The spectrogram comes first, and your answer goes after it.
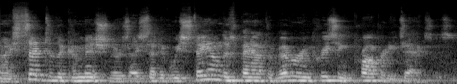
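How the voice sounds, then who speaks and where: Over noticeable background noise and audible room echo, a man with a high voice talks at a fairly quick pace with fairly even intonation. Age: 70s. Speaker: tax reform activist. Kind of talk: panel discussion remarks. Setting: conference panel with audience.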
